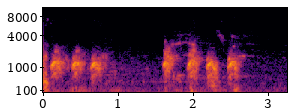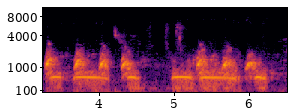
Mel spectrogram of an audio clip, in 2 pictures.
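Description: A dog barking in quick runs of several short barks, with brief pauses between the runs.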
